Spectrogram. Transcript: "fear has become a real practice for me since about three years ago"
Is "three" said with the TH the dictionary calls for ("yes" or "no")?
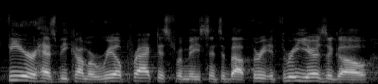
yes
